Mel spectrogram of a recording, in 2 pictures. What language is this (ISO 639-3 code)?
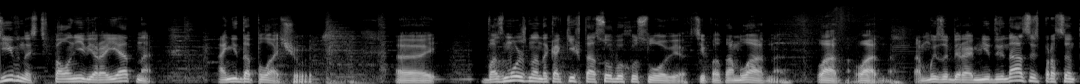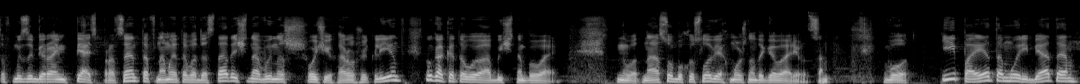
rus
